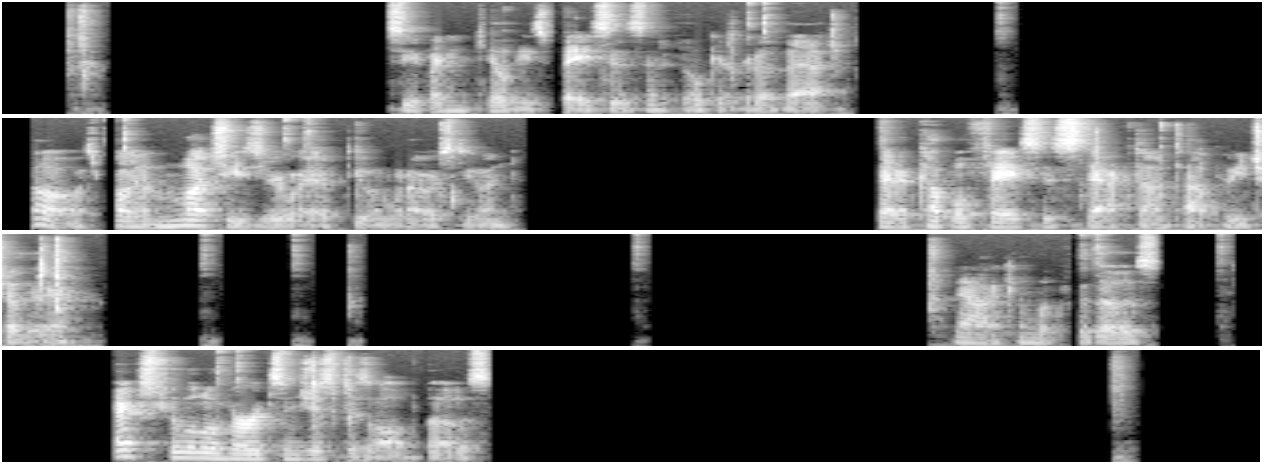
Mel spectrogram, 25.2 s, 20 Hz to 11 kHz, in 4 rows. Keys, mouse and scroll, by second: 1.8 click, 2.4 middle click, 3.6 click, 4.1 x, 4.8 click, 5.3 middle click, 6.8 click, 8.0 middle click, 9.0 click, 9.3 x, 9.7 click, 10.3 middle click, 11.8 shift+middle click, 12.7 middle click, 13.4 click, 13.9 alt+click, 14.4 middle click, 15.6 click, 16.7 middle click, 17.1 1, 17.9 click, 19.1 shift+click, 19.9 shift+click, 20.5 x, 22.1 click, 22.6 middle click, 23.9 click, 24.6 shift+click.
